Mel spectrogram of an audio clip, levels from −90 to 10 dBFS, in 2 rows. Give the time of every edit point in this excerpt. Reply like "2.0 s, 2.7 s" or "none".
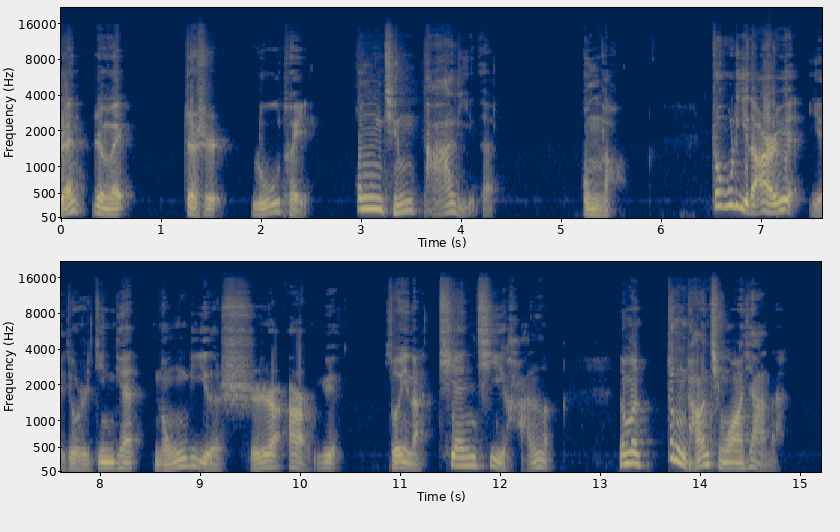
6.4 s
